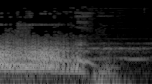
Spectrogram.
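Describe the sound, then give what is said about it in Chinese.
A single roar of a rough, bossy dinosaur in the picture-book story 'Ni Zhen Hao', loud and rough with a low, growling rumble, holding strong for most of a second before it sinks lower and fades away. “很久以前，有一只粗暴的、霸道的、狡猾的、任性的恐龙。 嗷！”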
